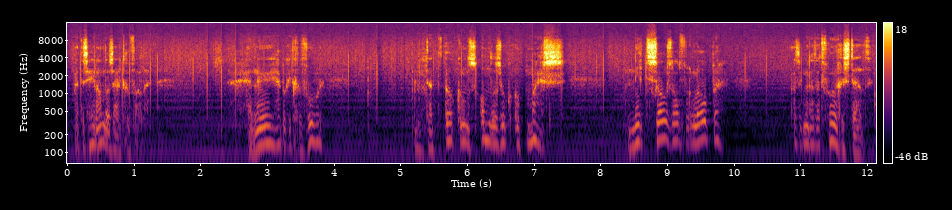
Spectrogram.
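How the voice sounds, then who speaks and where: A man's voice: mid-range voice, unhurried, vocal fry, pauses often, low-quality recording. A man acting an earnest, uneasy spaceship commander in a vintage radio serial, with a hesitant way of talking. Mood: uneasy, reflective. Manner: hesitant, repeats words when troubled. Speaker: radio drama actor. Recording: old radio play with music underneath.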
